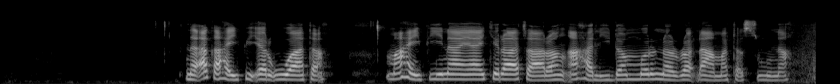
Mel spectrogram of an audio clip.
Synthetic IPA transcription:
da˨ʔa˦ka˨ɦa˨jɸi˦j̰ɐ˦rʔʊ˦waː˦ta˦ | ma˦ɦa˨jɸiː˦naː˦jaː˦kʲɪ˦ɽaː˦taː˨ɽɔ˦ŋʔa˦ɦa˨liː˦dɔ˦mːʊ˦ɽnɐ˨rɽɐ˦ɗaː˨mɐ˦ta˨suː˦naː˦

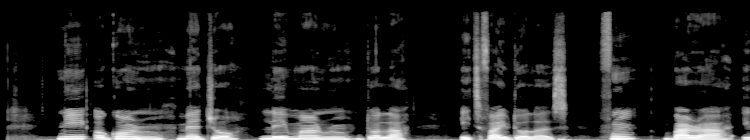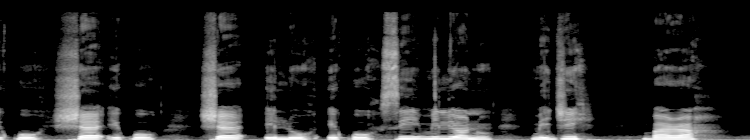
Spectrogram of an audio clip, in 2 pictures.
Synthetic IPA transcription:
nĩ˦ɔ˧ɡɔ̃˦ɾ̃ũ˨˦mɛ˦˨d͡ʒɔ˧˦ | le˦mãː˦˨ɾ̃ũ˧˦dɔ˦la˦˨ | e˦ti̥˨fa˦i˦vdɔ˧la˦˨s | fũ˦ | ba˦˨ɾa˧˨e˨k͡po˧ʃɛ˦e˧k͡po˧ | ʃɛ˦ | e˨lo˨e˧k͡po˧si˦mĩ˦li˦ɔ˦˨nũ˨ | me˨˦d͡ʒi˦˨ | ba˦ɾa˦˨

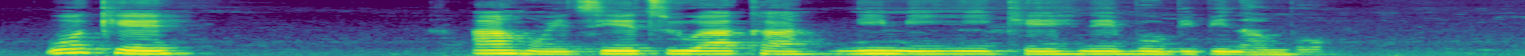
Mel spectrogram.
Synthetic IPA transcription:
ŋo˦kʰe˦ | a˦ɦʊ˨e˨ti˦e˦tu˦a˦ka˦ni˦mi˦ɦi˦i˦kʰe˦ne˦bo˦bi˦bi˦na˨m̩˨bʊ˦

